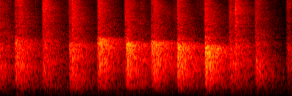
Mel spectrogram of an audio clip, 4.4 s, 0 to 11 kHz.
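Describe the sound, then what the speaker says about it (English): Classroom applause during a Year 3 geometry math lesson, about ten sharp, evenly spaced claps in a steady rhythm, close and clear with no talking. "Big round of applause for Pangpon."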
